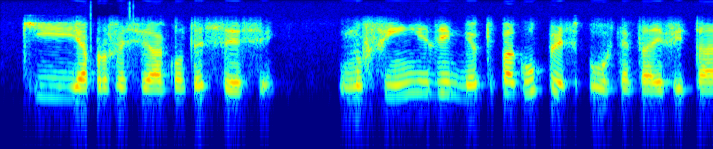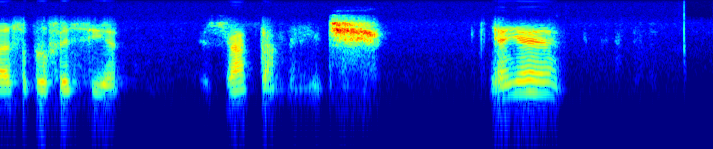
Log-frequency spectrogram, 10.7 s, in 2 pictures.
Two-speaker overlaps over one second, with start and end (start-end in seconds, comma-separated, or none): none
